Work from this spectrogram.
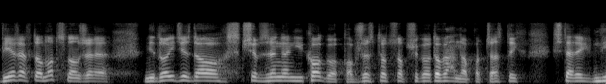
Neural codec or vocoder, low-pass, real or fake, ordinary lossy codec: codec, 16 kHz, 0.8 kbps, ZipCodec; 7.2 kHz; fake; none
